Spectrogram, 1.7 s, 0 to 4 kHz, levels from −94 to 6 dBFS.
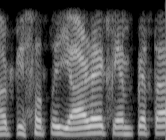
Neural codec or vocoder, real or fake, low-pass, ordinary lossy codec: codec, 16 kHz, 8 kbps, FunCodec, trained on LibriTTS, 25 frames a second; fake; 3.6 kHz; none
